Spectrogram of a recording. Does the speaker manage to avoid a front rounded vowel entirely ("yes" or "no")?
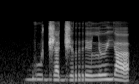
no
